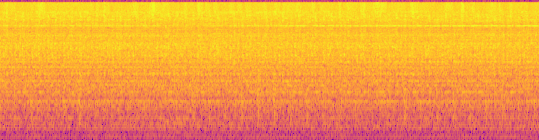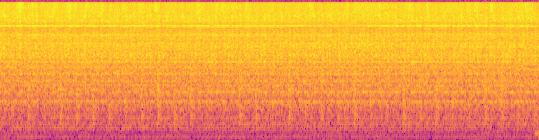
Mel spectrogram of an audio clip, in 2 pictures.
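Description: Steady idle with a light, fairly regular tap about twice a second over a hissy background; the knock's source can't be pinned down.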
